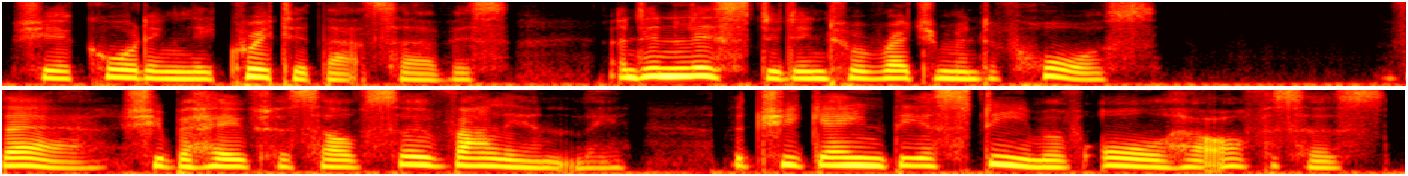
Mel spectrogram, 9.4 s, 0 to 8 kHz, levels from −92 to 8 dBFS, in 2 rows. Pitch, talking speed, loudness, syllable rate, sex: 195 Hz, 175 wpm, -19 LUFS, 6.3 syllables/s, female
